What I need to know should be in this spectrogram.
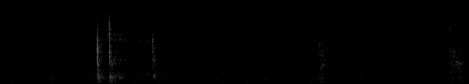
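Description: Thin plastic film crinkles as it is peeled off a surface.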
